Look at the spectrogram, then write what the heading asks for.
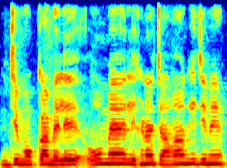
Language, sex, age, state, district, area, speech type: Punjabi, female, 30-45, Punjab, Shaheed Bhagat Singh Nagar, urban, spontaneous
